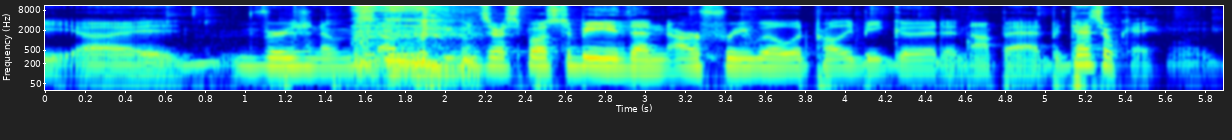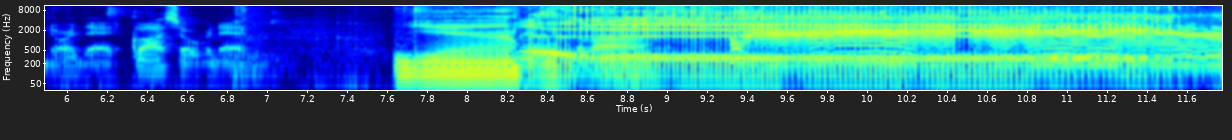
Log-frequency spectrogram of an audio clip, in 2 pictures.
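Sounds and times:
speech: 0.0s - 9.7s
long loud beer burp with a deep rumbling tone: 1.6s - 2.1s, 7.8s - 11.7s.

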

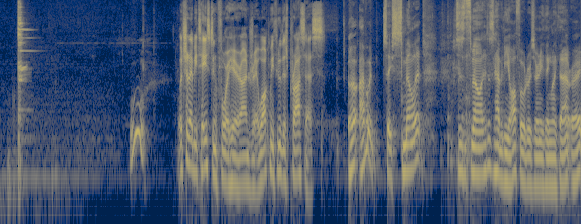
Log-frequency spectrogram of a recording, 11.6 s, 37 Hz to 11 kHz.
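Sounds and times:
low hum: 0.0s - 11.6s
wine glasses clinking in a toast: 0.4s - 0.9s
speech: 3.6s - 11.6s.

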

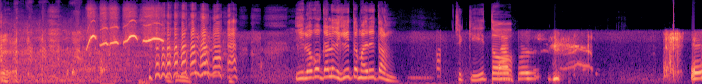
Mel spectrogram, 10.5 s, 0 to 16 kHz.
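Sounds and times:
speech: 0.0s - 0.5s, 4.4s - 6.0s, 6.8s - 8.6s
woman laughing: 0.0s - 3.6s, 8.2s - 8.9s
woman whistling a catcall through her lips: 1.3s - 2.5s.

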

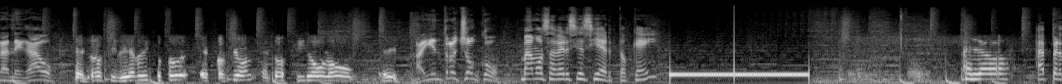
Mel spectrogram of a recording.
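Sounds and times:
speech: 0.0s - 6.7s, 9.6s - 10.6s
telephone dial tone after a dropped call: 6.7s - 8.1s.

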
